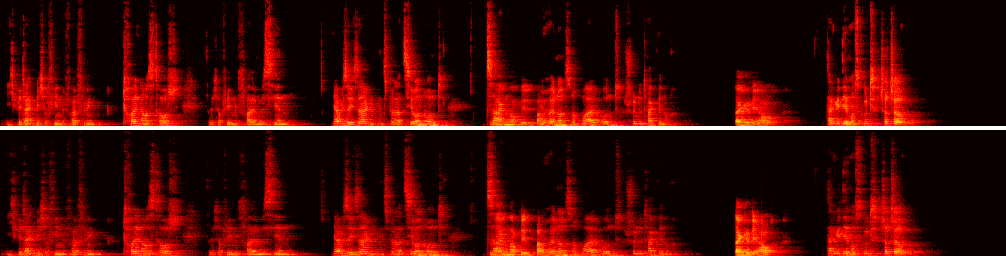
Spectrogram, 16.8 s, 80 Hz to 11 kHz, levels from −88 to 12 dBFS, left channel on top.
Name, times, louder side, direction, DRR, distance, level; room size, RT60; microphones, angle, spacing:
voice 1, 0.1-1.6 2.0-4.9 5.5-7.6 8.1-8.6 8.9-11.2 13.8-15.1, left 3 dB, 50° left, 6 dB, 0.4 m, -31 dB
voice 2, 8.2-9.1 12.2-12.9, right 3 dB, 70° right, 7 dB, 0.5 m, -27 dB
3.4 x 2.6 x 3.5 m, 0.82 s
head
